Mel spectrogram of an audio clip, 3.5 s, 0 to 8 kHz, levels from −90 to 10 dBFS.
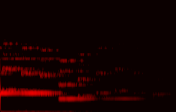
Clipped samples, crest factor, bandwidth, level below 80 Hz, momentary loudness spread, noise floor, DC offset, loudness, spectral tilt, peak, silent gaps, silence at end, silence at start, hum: under 0.1%; 14 dB; 5.8 kHz; under -90 dBFS; 7 LU; -87 dBFS; under 0.1%; -64 LUFS; -1.5 dB/octave; -52 dBFS; none; 0 s; 0 s; none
